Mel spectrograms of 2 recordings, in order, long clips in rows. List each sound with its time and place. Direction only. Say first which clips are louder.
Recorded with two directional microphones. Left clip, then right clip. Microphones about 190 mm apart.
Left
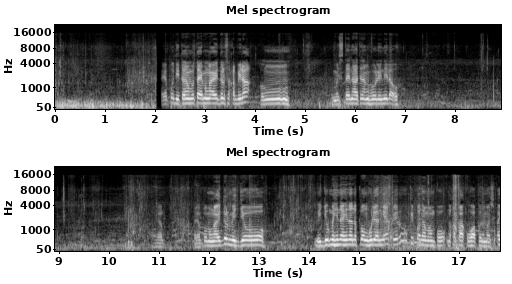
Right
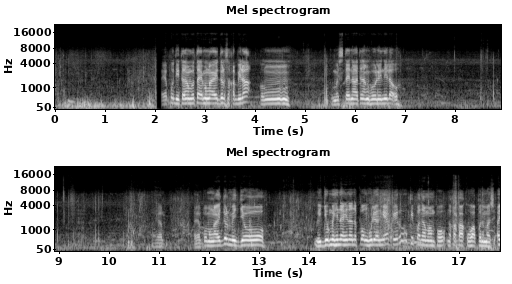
2.1 s speech: right 1 dB; 10° right (ahead or behind)
11.7 s speech: right 1 dB; centre (ahead or behind)
14.1 s speech: right 1 dB; 10° right (ahead or behind)
14.8 s speech: left 1 dB; 20° left (ahead or behind); by 17.7 s 30° right (ahead or behind)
